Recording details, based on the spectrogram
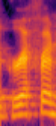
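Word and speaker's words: Gryphon: clarify what they are so the Griffin router which I'll put in the video comments um but it's spelled g-r-y-p-h-o-n I have one too it's amazing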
